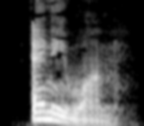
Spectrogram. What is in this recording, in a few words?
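"anyone", British English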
